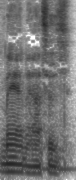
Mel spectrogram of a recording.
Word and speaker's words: Manassas: It's pronounced Manasses.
